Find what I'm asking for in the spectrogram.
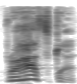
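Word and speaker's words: Procházka: Yuri Prochazka, I swear I know how to pronounce that, Prochazka, looking pretty good.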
